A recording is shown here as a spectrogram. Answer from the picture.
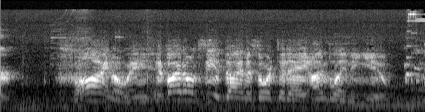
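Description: Speech only: after a short pause, a voice talks steadily, played back through a speaker rather than spoken into the microphone.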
